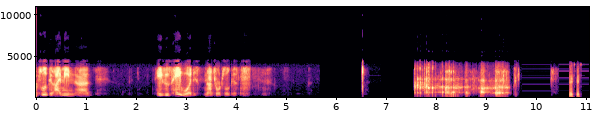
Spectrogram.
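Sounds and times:
speech: 0.1 - 1.4, 2.4 - 4.3, 10.6 - 11.0
drawn-out strained burp with gagging from person holding back vomiting: 7.6 - 9.6
brief laughter: 10.7 - 10.9.

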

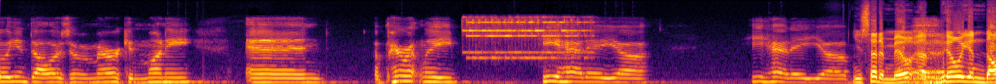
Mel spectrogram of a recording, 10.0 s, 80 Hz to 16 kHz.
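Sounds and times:
speech: 0.0 - 4.8, 5.4 - 6.6, 7.5 - 9.9
telephone ringing with a warbling electronic tone: 4.6 - 6.2.

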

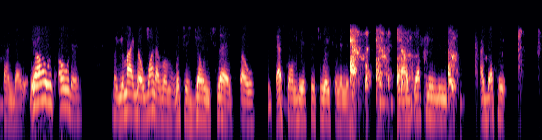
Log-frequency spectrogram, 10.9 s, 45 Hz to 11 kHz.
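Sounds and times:
speech: 0.1 - 10.2
person coughing on an unmuted call: 7.0 - 10.0.

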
